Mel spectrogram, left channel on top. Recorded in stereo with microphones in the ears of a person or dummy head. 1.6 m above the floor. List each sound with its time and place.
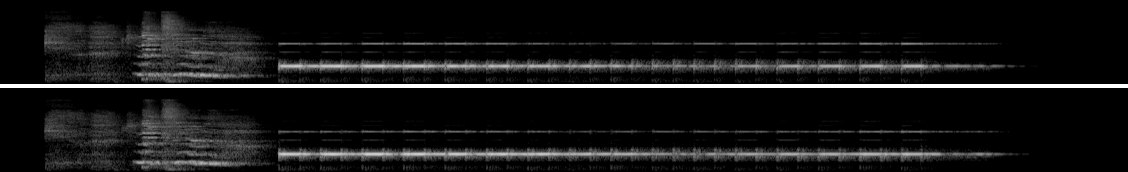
0.4 s a sneeze: 15° left (ahead or behind), 3 m
2.8 s an alarm: 10° right (ahead or behind), 2 m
